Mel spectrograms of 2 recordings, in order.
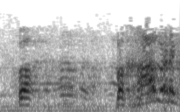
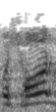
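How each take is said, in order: First: Three syllables with a kh sound in the middle. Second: Two syllables with a sh sound in the middle. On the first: This is how Pashto speakers say it. "Pashto بولنے کا بولنے والا پخاور کہتے ہیں" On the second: This is how people in the Hazara region say it. "Mansehra کے علاقے میں چلے جائے تو پشور کہتے ہیں"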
